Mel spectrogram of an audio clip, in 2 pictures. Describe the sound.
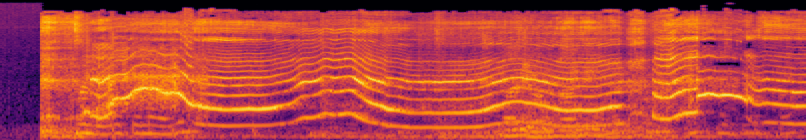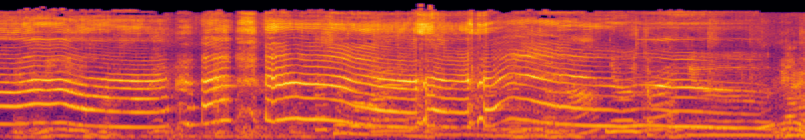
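Children crying from hunger during a food shortage, with wails that rise and fall in pitch and continue almost without a break, loud and strained.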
